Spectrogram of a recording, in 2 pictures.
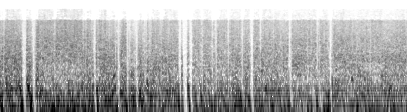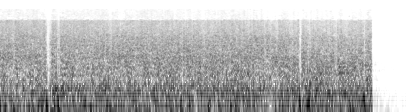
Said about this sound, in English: That's a lot of fireworks. My goodness.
